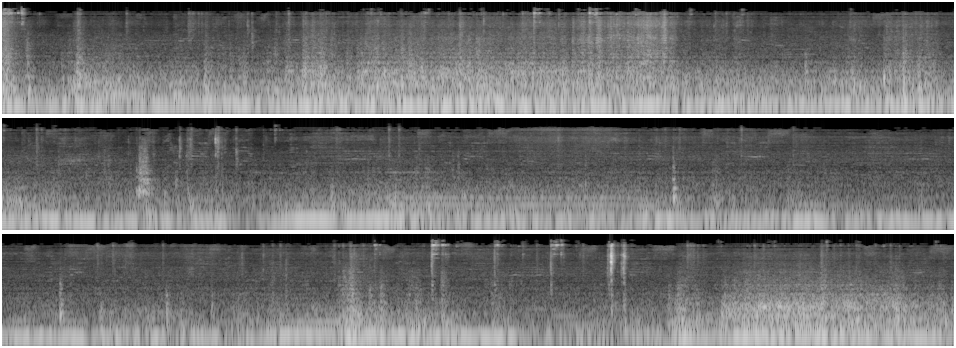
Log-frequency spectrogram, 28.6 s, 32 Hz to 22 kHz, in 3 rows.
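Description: A 2002 Jeep Liberty's engine working under load while pushing snow with a front plow: a steady low rumble that swells and eases in stretches, with a few short sharp clicks or knocks.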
